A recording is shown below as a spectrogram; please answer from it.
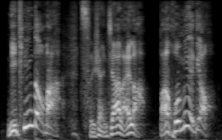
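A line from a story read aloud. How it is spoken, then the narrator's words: Loud. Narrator (Chinese): 他大声说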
